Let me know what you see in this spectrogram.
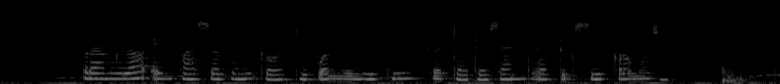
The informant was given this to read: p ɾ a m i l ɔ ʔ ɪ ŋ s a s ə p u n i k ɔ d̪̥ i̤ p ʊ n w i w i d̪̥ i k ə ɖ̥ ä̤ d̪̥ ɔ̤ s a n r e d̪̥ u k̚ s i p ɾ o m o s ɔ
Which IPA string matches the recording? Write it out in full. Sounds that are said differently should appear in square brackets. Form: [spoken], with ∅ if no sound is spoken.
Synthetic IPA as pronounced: p ɾ a m i l ɔ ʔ ɪ ŋ [f] a s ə p u n i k ɔ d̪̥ i̤ p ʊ n w i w i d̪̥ i k ə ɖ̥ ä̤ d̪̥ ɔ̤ s a n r e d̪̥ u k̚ s i [k] ɾ o m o s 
